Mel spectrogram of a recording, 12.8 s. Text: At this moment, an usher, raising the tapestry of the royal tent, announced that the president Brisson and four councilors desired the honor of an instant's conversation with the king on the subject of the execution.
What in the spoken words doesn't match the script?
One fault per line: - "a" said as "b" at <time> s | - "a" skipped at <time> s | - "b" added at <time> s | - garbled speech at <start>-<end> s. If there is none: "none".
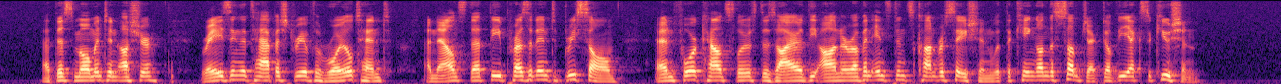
none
